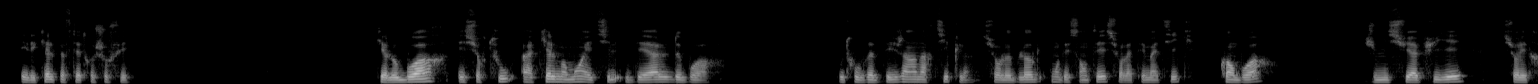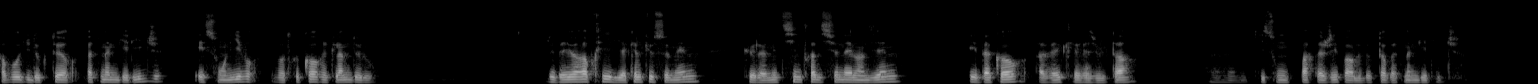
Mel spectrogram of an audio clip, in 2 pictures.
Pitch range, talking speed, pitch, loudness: 105-120 Hz, 150 wpm, 110 Hz, -32 LUFS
